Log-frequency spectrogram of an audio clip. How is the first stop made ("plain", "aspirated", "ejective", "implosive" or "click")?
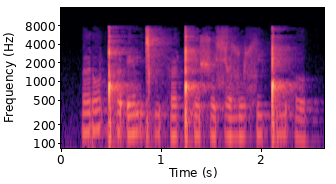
click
